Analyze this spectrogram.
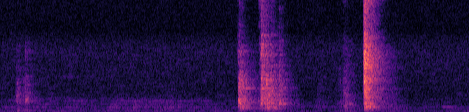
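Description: Hand mixing flour dough in a plastic bowl: a few short scraping, rubbing sounds, the loudest near the end.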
